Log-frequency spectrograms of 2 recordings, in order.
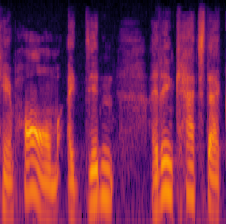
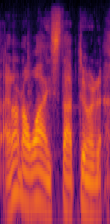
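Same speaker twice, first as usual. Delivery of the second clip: ordinary talk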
